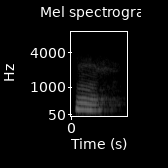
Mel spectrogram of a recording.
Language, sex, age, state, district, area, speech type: Odia, female, 45-60, Odisha, Sambalpur, rural, conversation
